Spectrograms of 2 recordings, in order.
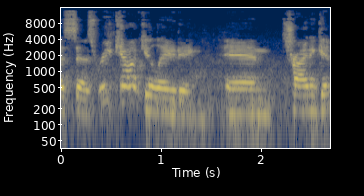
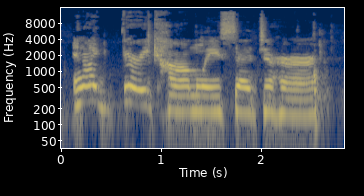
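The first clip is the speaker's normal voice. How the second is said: usual speaking voice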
